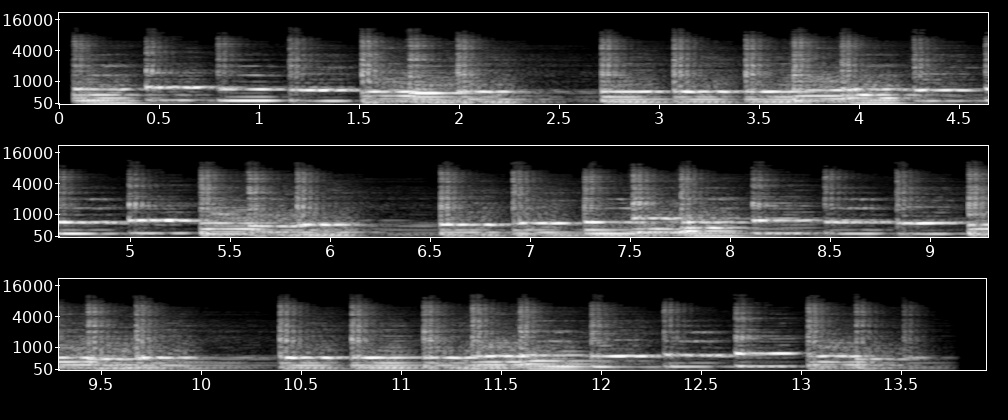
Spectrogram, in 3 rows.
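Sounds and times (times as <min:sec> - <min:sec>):
organ through rotary speaker cabinet: 0:00.1 - 0:13.8.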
